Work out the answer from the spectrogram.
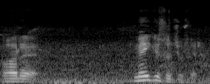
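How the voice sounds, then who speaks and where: A man's voice: mid-range voice, big pitch swings, moderate pace. Aggrieved young man, noisy recording. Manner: aggrieved, repetitive, insistent. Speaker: vlogger. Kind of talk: unscripted personal address to viewers.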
